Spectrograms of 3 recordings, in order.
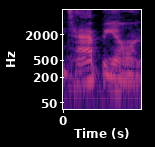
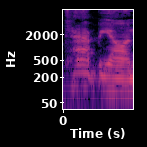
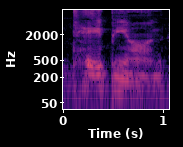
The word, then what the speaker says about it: Tapion: and we do see tapion and yes it's pronounced tapion not tapion uh the dub is wrong it's tapion it's a tapioca pudding reference but we see him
